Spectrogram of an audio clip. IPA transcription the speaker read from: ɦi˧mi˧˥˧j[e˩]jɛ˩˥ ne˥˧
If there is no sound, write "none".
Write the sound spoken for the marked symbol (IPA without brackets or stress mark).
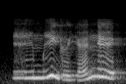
ɘ˩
